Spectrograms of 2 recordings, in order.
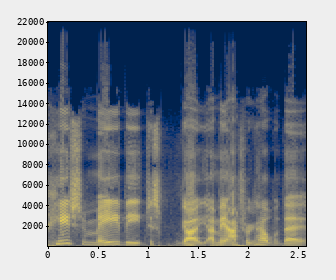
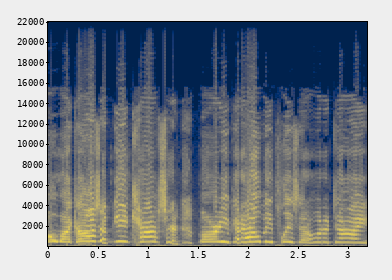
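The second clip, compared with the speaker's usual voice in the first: very high, loud, frantic, panicked squeal; 6 dB louder than usual. Retelling how Peach first reacted to getting captured: imitating Peach panicking at capture. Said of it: "Peach seems to get, like, more acquainted".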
